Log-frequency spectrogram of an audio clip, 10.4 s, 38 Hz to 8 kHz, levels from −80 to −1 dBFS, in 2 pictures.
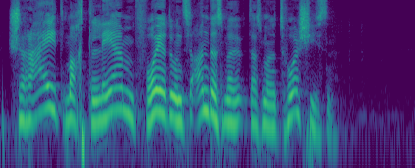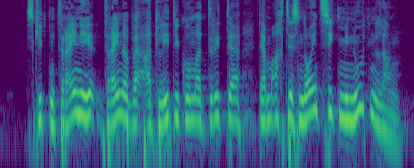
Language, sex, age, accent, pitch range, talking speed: German, male, 50-69, German, 135-185 Hz, 150 wpm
